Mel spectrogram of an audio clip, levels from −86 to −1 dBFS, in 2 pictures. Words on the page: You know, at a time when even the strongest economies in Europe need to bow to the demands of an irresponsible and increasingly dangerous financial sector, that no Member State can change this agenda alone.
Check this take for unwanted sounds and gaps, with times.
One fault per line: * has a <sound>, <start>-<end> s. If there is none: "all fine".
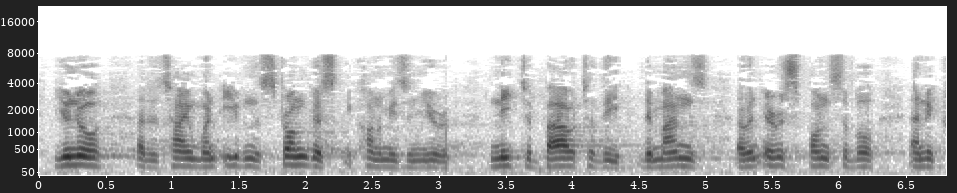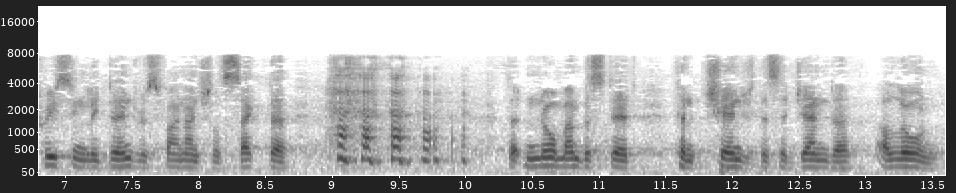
* has a laugh, 8.9-10.0 s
